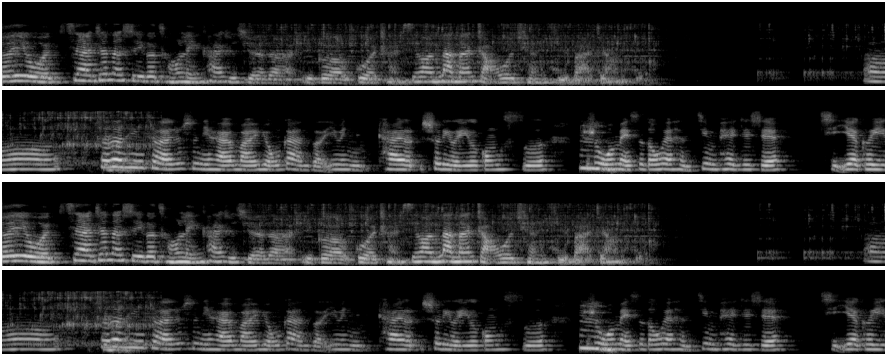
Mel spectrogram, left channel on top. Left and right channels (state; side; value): normal; both; correlation 0.78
